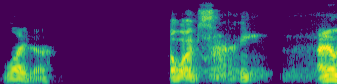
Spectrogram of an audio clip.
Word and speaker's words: Lyda: It's just it reads like Lydia, and I know it's like what it says on there, but it's pronounced Lyda.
